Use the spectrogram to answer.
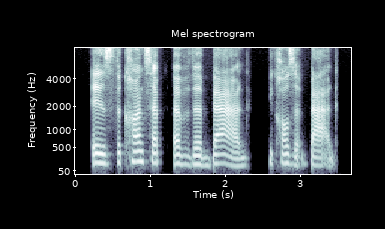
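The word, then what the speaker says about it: BHAG: came across Collins but he calls it bag it's and bag stands for what's it it's spelled b a BH a bag and it stands for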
